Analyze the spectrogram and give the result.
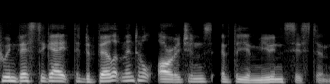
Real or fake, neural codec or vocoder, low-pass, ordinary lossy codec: fake; codec, 16 kHz, 0.8 kbps, ZipCodec; 7.2 kHz; MP3, 48 kbps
